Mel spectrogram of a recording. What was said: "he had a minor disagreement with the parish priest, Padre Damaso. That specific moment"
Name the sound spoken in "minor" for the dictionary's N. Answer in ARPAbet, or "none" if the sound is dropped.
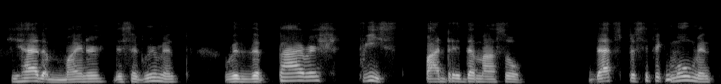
N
